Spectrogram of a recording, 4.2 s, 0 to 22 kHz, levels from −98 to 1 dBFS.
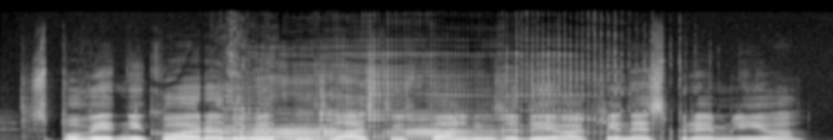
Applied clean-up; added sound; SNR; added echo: neural mask model RNNoise.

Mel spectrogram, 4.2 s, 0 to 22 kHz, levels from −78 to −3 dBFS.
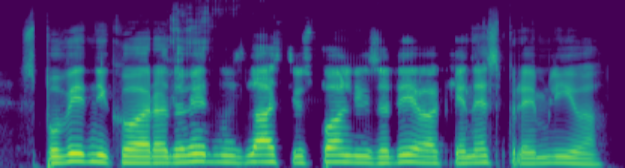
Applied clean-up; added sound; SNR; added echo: neural mask model Resemble Enhance denoiser.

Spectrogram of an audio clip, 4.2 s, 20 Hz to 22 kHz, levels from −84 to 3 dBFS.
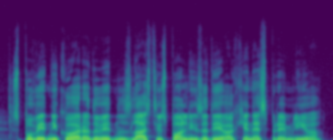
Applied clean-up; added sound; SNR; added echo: none; none; none; none.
